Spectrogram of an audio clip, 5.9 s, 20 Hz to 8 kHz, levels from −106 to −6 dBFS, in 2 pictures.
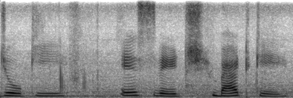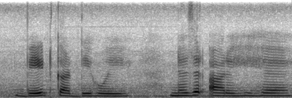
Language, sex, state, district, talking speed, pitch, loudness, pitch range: Punjabi, female, Punjab, Kapurthala, 135 wpm, 215 Hz, -18 LUFS, 200-230 Hz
